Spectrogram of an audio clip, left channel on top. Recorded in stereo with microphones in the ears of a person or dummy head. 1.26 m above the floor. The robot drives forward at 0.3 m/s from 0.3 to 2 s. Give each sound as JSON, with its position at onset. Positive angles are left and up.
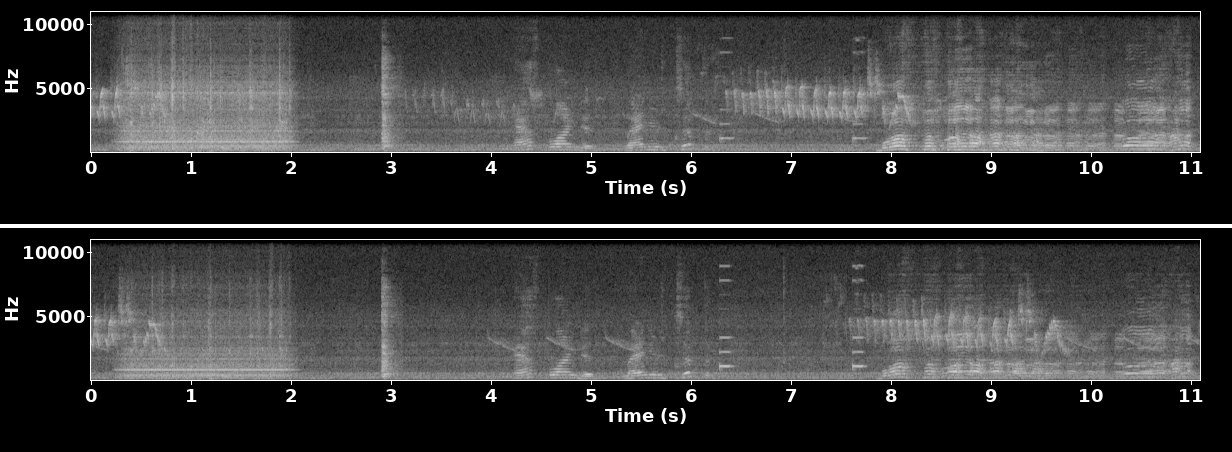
{"t": 2.9, "sound": "a gunshot", "side_deg": -20, "distance_m": 1.2}
{"t": 4.2, "sound": "a woman speaking", "side_deg": 30, "distance_m": 1.5}
{"t": 6.3, "sound": "a camera shutter", "side_deg": -50, "distance_m": 0.6}
{"t": 7.8, "sound": "laughter", "side_deg": 35, "distance_m": 0.6}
